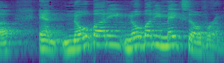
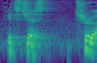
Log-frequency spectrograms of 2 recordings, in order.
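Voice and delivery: ordinary talk, nothing marked

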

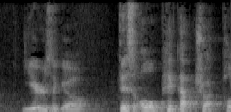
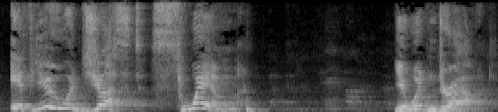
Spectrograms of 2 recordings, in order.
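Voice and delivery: mocking preachy advice; 7 semitones higher, 4 dB louder, much slower than usual. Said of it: "what are you gonna say".

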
